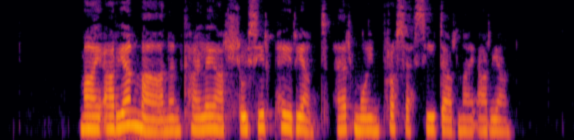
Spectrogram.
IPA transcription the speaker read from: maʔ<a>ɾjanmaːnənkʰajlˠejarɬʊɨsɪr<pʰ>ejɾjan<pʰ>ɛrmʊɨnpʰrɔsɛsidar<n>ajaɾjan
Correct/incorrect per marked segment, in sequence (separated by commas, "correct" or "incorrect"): correct, correct, incorrect, correct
